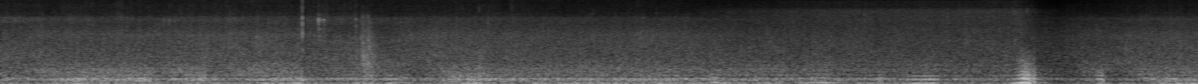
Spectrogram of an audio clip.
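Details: Steady broadband rumble like rain or wind with low engine-like hum throughout, a few brief knocks, and a sharp bang near the end; no animal voice is heard.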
